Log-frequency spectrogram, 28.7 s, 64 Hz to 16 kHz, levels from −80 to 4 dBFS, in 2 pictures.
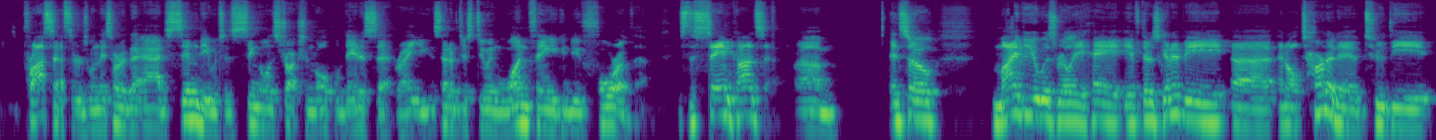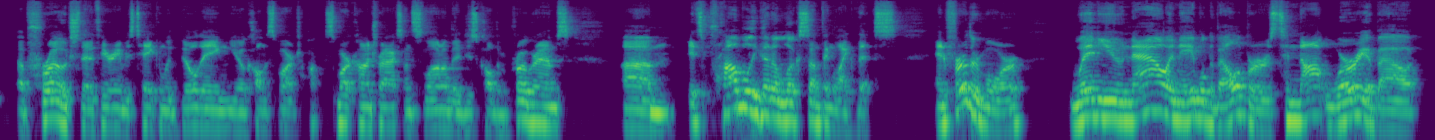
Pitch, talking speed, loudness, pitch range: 120 Hz, 190 wpm, -19 LUFS, 105-150 Hz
